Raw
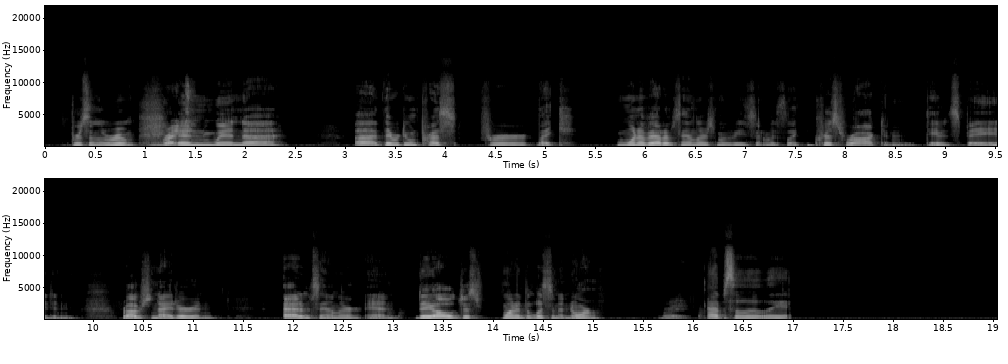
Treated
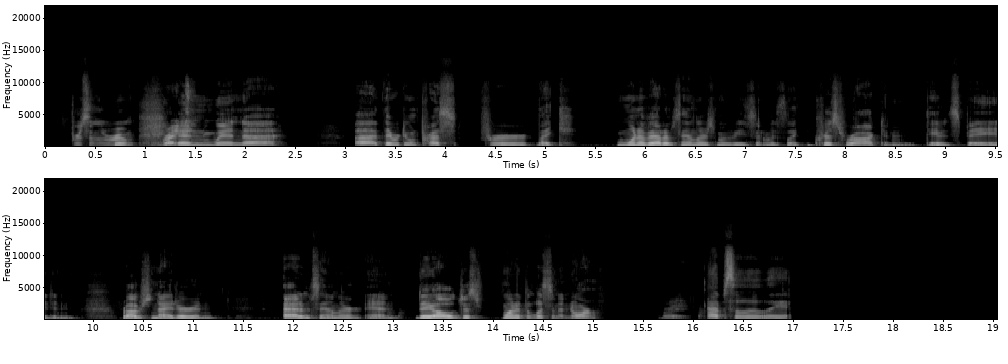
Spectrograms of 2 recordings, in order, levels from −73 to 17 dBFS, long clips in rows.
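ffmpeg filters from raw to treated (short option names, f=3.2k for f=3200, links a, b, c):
-af "asetnsamples=n=441:p=0,asendcmd='0.7 highpass f 400;4.56 highpass f 120;10.56 highpass f 55;11.11 highpass f 140;14.26 highpass f 490',highpass=1.1k"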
